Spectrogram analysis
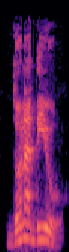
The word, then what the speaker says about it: Tonatiuh: Donadiu is the Quiche pronunciation of the Aztec name Tonatiuh, which means the sun.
